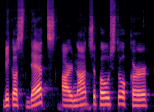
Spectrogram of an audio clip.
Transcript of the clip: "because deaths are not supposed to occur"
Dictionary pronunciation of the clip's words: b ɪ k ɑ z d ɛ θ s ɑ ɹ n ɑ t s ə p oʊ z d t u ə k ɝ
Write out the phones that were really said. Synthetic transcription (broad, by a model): b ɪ k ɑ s d ɛ t s ɑ ɹ n ɑ t s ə p oʊ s t u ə k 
